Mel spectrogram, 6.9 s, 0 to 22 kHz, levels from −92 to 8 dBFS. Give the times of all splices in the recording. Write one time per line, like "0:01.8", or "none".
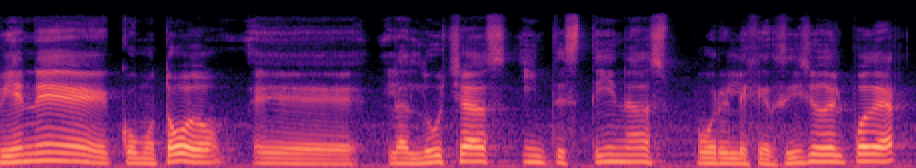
none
